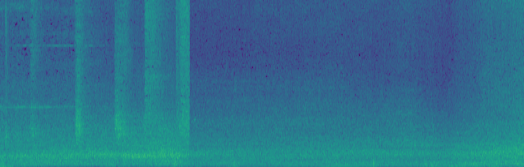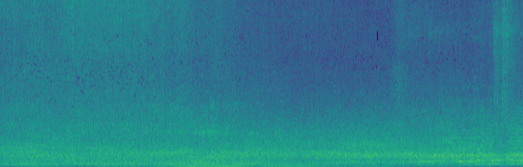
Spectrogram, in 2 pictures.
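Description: Street traffic with an electric trolleybus coming up the road and passing. Tyre and engine noise builds from about ten seconds in. A few short, sharp hisses come in the first few seconds.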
